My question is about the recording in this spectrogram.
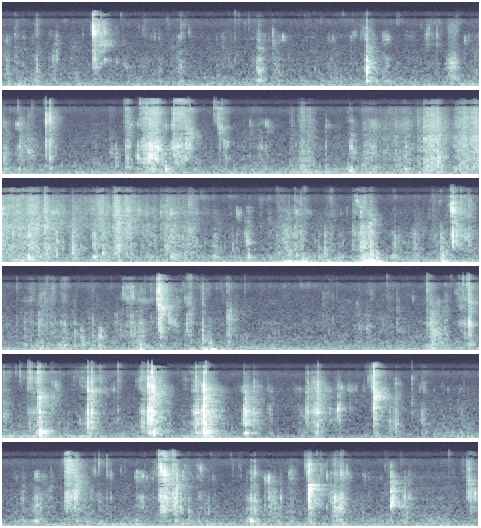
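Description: A person chewing and biting food, with irregular crisp crunches that come thickest in the last third.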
